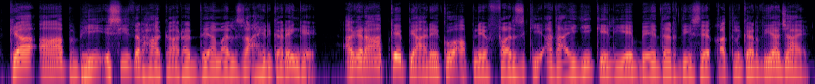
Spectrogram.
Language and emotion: Urdu, neutral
